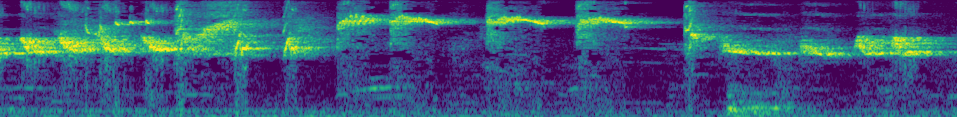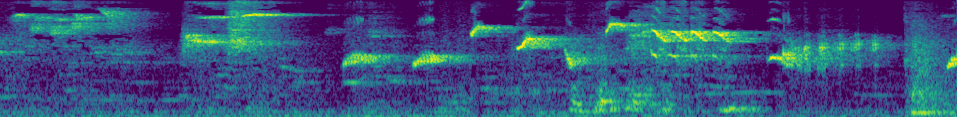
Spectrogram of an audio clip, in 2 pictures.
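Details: Orange-headed thrush kept as a cage songbird, singing in daytime: rich, fast medley of clear whistles, sharp upslurs and buzzy chattered notes in dense bursts with short pauses.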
